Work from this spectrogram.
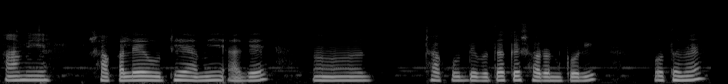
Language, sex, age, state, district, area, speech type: Bengali, female, 45-60, West Bengal, Cooch Behar, urban, spontaneous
